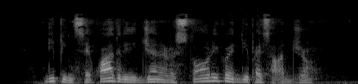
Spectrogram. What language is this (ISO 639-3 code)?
ita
